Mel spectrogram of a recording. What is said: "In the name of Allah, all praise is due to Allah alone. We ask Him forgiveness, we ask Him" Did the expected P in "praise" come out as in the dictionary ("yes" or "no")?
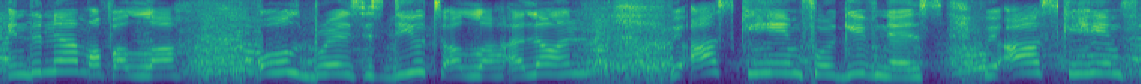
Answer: no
